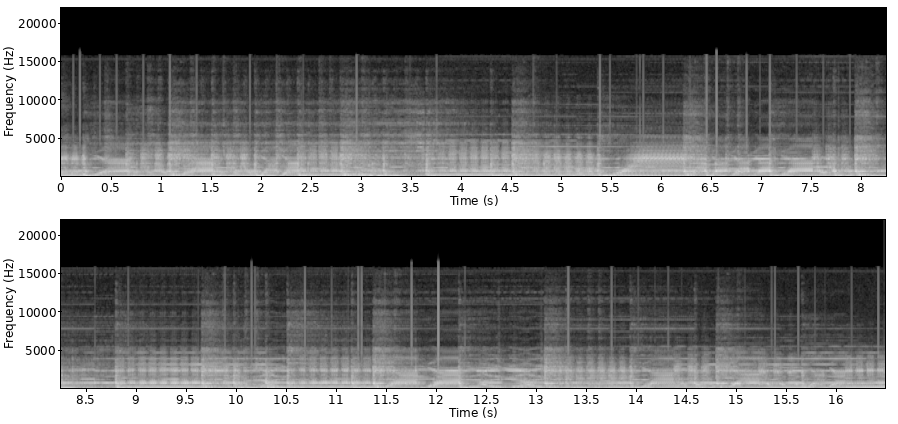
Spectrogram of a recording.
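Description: Dubstep track with heavy deep bass and repeated falling bass sweeps, played through a car-audio subwoofer in a carpeted enclosure as a test of its newly wired harness.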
